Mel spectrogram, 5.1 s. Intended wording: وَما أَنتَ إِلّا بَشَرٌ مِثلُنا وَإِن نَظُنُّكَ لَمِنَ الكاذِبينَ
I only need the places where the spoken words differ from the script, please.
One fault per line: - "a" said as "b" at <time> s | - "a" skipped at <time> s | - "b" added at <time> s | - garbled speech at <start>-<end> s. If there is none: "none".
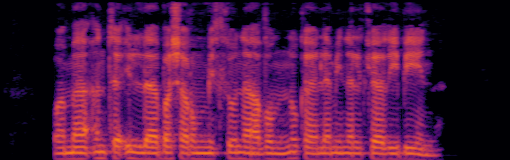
- "وَإِن" skipped at 2.5 s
